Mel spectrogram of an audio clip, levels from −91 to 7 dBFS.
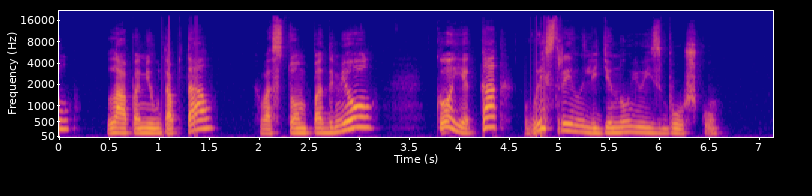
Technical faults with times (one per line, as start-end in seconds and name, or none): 1.03-1.68 processor overload crackle
4.14-4.97 processor overload crackle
